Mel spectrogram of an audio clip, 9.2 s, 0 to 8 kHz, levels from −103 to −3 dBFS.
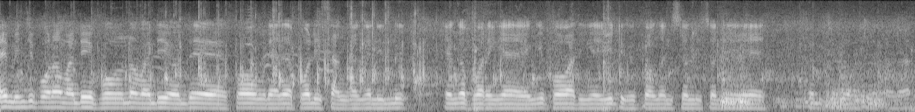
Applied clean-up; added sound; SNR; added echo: none; Livestock, farm animals, working animals; 12 dB; none.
